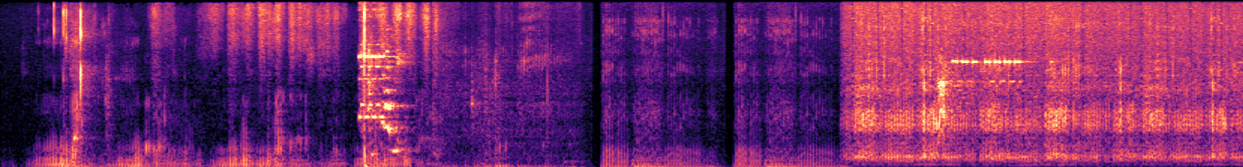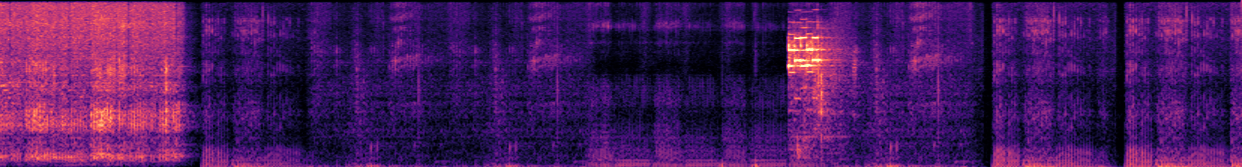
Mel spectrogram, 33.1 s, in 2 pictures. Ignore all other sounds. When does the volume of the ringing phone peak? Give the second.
5 s.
